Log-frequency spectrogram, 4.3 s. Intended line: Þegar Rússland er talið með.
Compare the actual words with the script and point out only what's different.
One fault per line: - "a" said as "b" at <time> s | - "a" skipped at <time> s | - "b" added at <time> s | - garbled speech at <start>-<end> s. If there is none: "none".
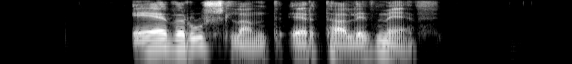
- "Þegar" said as "Ef" at 1.1 s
